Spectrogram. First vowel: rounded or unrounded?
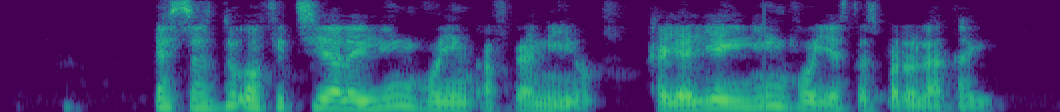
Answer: unrounded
